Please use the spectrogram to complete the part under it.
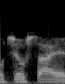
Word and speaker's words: Josiah: Prophet like prophet, and then, you know, Josiah, just like the dude in the Bible.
